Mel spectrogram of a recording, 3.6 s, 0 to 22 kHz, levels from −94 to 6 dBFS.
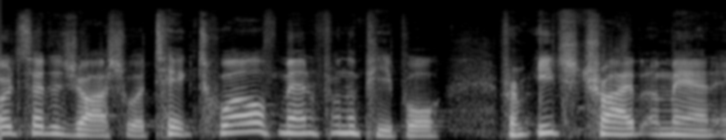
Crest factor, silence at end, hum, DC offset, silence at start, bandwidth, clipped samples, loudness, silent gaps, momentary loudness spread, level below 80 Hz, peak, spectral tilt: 20 dB; 0 s; none; under 0.1%; 0 s; 16.5 kHz; under 0.1%; -29 LUFS; none; 6 LU; -78 dBFS; -10 dBFS; -5 dB/octave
